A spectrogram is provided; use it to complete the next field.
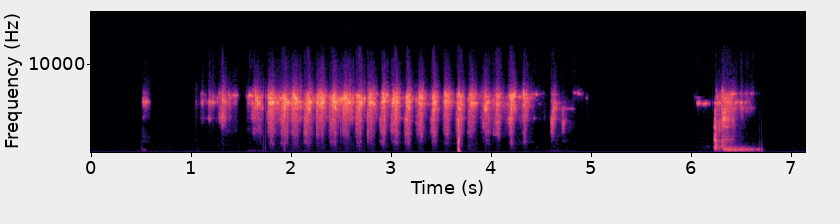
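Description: A high, bright bell rings in a rapid trill of strikes for about three seconds, then stops. A short, clattering burst follows, with no voices present.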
